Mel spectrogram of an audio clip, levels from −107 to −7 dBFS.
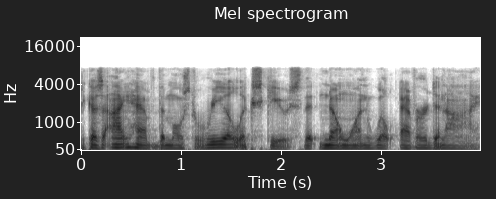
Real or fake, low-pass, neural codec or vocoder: fake; 7.2 kHz; vocoder, 22.05 kHz, 80 mel bands, Vocos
